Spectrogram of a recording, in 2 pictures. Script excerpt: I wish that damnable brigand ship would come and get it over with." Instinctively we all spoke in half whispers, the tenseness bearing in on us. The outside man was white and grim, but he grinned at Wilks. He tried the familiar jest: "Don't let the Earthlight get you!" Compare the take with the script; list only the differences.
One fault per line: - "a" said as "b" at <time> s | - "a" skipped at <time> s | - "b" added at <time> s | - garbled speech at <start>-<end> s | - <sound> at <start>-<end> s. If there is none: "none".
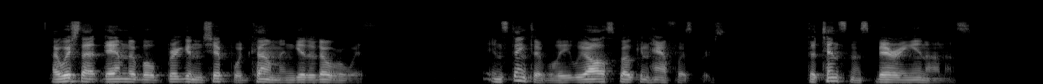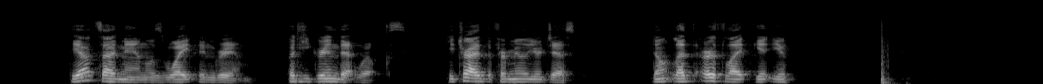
- thud at 19.2-19.6 s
